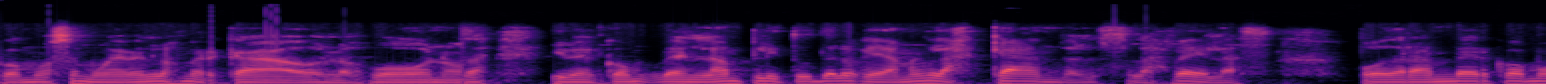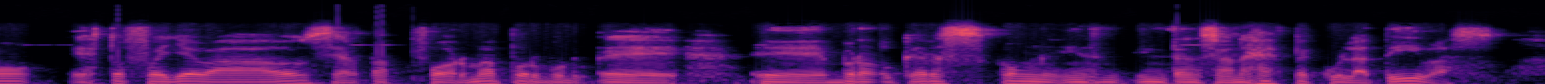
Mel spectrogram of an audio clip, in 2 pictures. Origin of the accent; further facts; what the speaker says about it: Venezuela; solo en Venezuela, en mi país, China tiene alrededor de 70 mil millones de dólares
